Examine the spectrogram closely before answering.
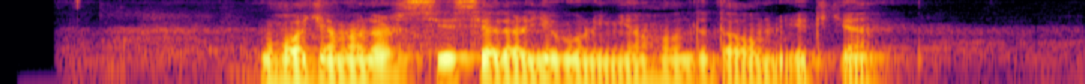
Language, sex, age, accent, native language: Uzbek, male, 25-34, Farg'ona, Uzbek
